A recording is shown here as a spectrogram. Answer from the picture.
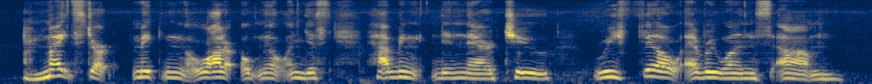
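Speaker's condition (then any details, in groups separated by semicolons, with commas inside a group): Cerebral palsy; cannot walk, crawls to get around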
